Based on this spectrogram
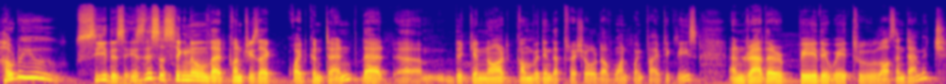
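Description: In a Nepali accent, a man speaks fairly slowly at a medium pitch with ordinary pitch variation, on a very clean recording with a silent background. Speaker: interviewer, policy think tank director. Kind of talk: interview conversation.

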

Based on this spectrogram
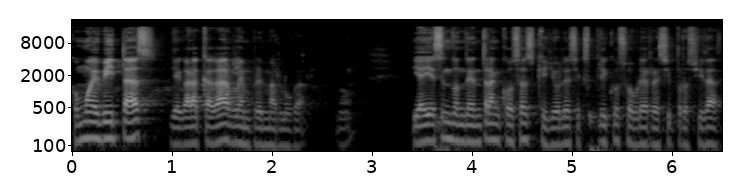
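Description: A man speaks in an unremarkable speaking voice at a medium pitch, with fairly even intonation and a fairly quick pace. His loudness swings widely on a very clean recording with a silent background. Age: young. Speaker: dating coach. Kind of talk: casual chat.

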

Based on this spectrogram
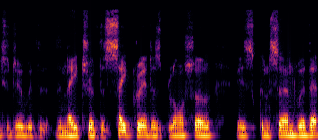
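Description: At a moderate pace, a man speaks in a medium pitch with a dark, mellow tone that is somewhat breathy. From London and Brisbane. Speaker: poet and scholar. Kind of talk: interview.

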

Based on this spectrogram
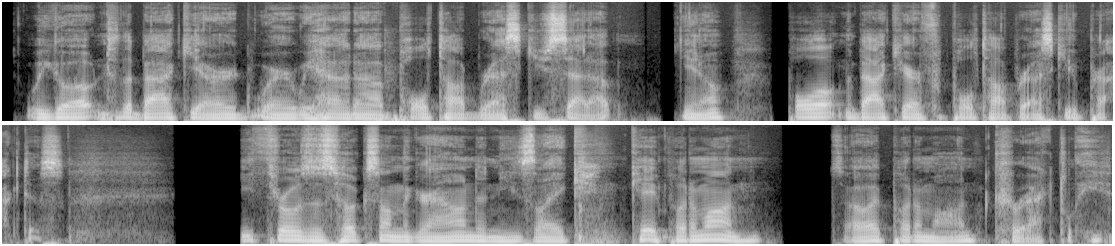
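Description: On a very clean recording with a silent background and a dry, close sound with no echo, a man speaks at a medium pitch in a somewhat breathy voice at very even loudness. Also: fairly even intonation, fairly quick pace. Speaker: journeyman lineman and podcast host. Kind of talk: casual interview conversation. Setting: studio.

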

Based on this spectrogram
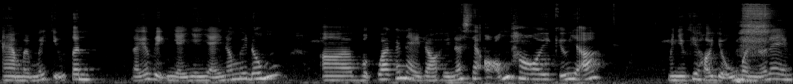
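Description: Lively intonation marks a woman's somewhat breathy delivery. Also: fairly high pitch for a woman. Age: 20s. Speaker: marketing and content professional, university student. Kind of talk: casual interview.

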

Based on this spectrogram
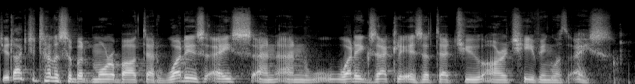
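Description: A man with an ordinary speaking voice talks at a fairly quick pace in a medium pitch, with ordinary pitch variation and hardly any pauses. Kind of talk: interview.

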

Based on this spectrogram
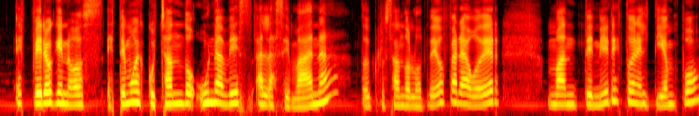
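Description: This woman has a fairly high pitch and speaks at a moderate pace. The very clean recording has a silent background and a dry, close sound with no echo. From southern Chile, rural Andes. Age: 20s. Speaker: podcast host. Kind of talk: personal storytelling monologue. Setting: outdoors in the countryside. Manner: warm, affectionate.

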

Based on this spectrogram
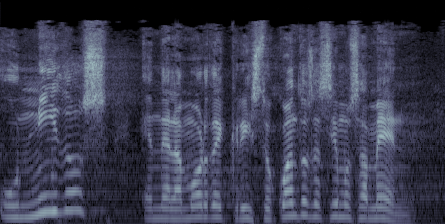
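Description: A man uses a raised, projected voice with very wide pitch swings. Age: 40s. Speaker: pastor. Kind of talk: sermon. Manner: animated.

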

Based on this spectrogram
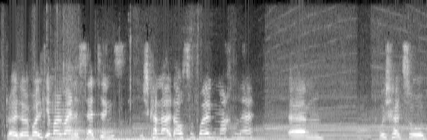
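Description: A woman with a fairly high pitch speaks at a fairly slow pace, taking long, frequent pauses. Her pitch swings very widely over noticeable background noise. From Switzerland. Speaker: gaming YouTuber. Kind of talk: gameplay commentary. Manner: animated.

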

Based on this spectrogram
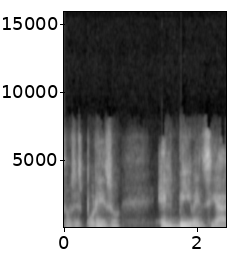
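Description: Intonation is monotone and flat. The delivery keeps a moderate pace. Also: man. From Colombia, Antioquia (Copacabana near Medellín). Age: young. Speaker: education entrepreneur. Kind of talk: interview monologue. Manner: expressive.

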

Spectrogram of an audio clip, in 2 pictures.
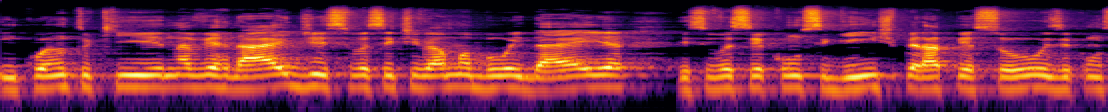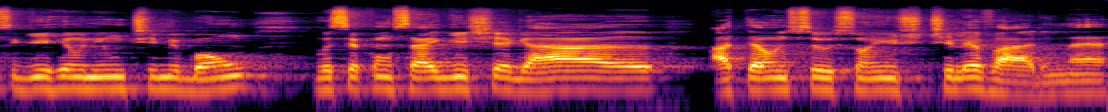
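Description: Against a quiet background, a man with a medium pitch and a dark, mellow tone speaks at a moderate pace in a monotone, flat intonation. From Rio de Janeiro, Brazil (Copacabana). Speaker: oncologist and carnival band founder. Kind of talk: interview conversation. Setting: podcast recording.

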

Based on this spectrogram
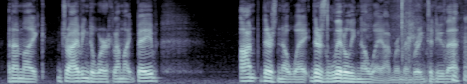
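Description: A man with a fairly low pitch and ordinary pitch variation speaks at a fairly quick pace in an unremarkable speaking voice. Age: 30s. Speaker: podcast co-host, filmmaker. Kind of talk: casual chat.

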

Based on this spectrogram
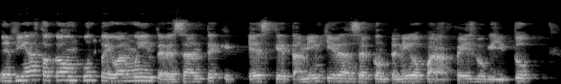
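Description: A man races along at a very fast pace with hardly any pauses and very even loudness. His pitch is fairly high with ordinary variation, over noticeable background noise. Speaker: podcast host. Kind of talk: interview.

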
